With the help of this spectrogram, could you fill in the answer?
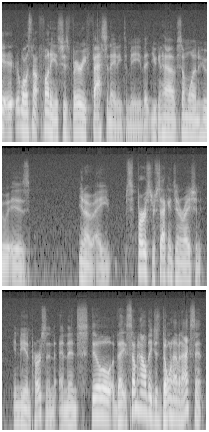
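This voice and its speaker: A rambling American man hosting a casual live-stream chat from home. His voice sits low but swings up and down a lot. He talks straight to his viewers by name. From United States.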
